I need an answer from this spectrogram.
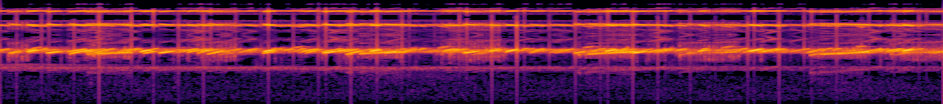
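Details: Frogs in a dense swamp chorus in mid spring: piercing, continuous high trills with warbling overlapping notes and frequent sharp clicks, loud and pulsing throughout with no quiet breaks.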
